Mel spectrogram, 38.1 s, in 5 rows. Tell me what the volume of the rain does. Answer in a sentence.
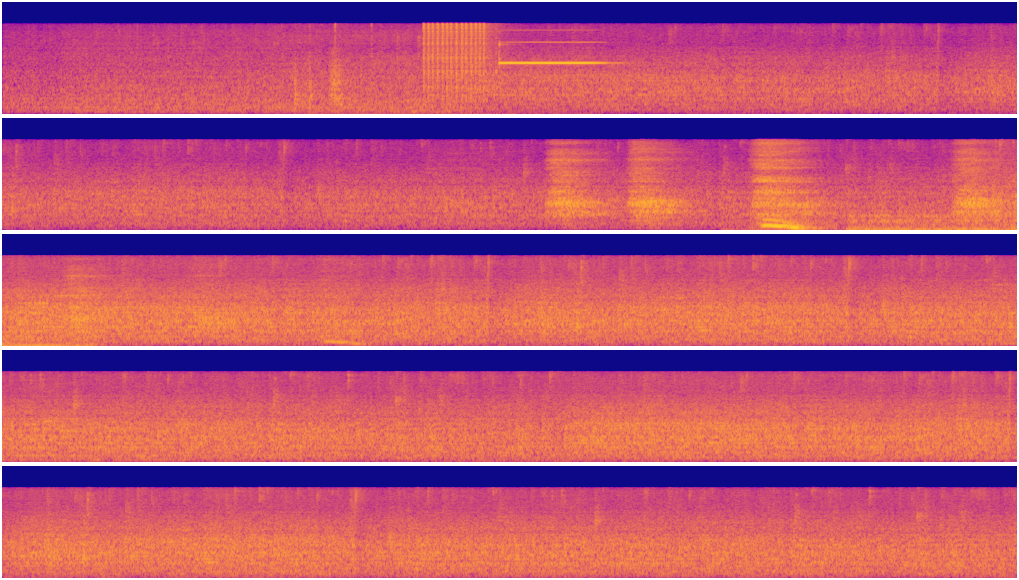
The loudness of the rain goes up.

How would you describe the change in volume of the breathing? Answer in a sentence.
The volume of the breathing goes up, then down.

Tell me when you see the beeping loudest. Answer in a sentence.
The loudest moment of the beeping is at 4 seconds.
